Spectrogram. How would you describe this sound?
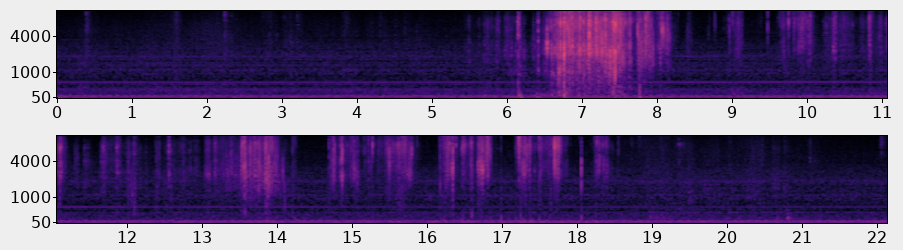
Crunching up a Tunnock's Caramel wrapper slowly in my hand.
Recorded using a Blue Yeti Microphone.
Crunch, Foil, Effect, Wrapper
